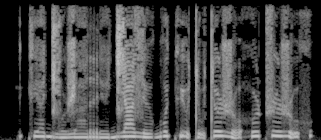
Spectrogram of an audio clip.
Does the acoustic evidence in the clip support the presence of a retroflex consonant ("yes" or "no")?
yes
